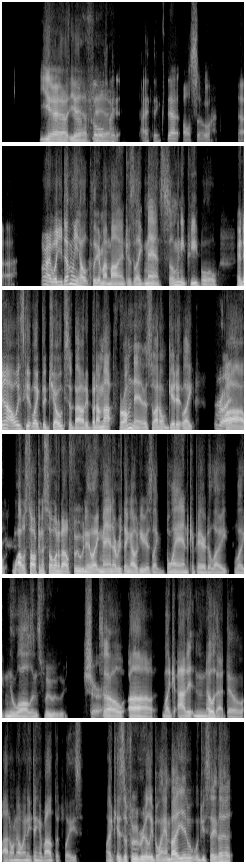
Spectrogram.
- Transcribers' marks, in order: tapping
- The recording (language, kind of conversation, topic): English, unstructured, What helps you unwind more, being active outdoors or taking a restful break?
